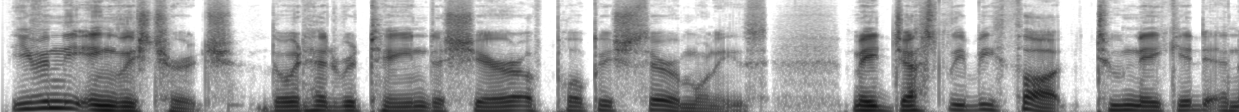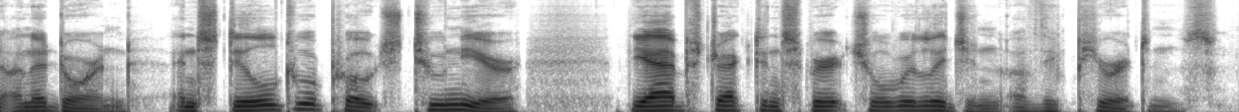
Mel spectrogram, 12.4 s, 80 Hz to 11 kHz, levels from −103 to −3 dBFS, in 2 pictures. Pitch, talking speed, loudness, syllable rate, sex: 120 Hz, 170 wpm, -20 LUFS, 5.3 syllables/s, male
